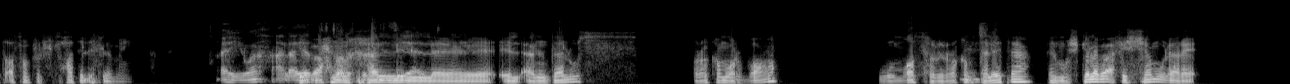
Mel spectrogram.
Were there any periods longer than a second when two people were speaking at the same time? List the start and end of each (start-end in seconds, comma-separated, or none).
3.0-4.3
